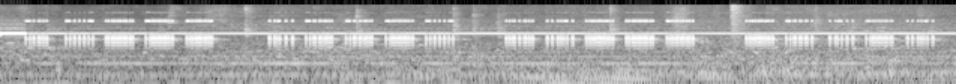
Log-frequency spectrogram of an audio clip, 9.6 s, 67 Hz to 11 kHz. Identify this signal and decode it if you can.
Hellschreiber (Feld-Hell, 122.5 baud), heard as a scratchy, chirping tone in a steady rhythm, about 1000 Hz, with a steady whistle near 1420 Hz and the noise of a cafe. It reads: KNSEQ YRREN XJZSC ZPTBJ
